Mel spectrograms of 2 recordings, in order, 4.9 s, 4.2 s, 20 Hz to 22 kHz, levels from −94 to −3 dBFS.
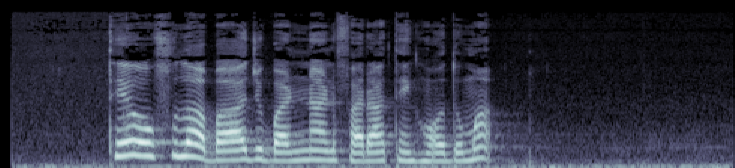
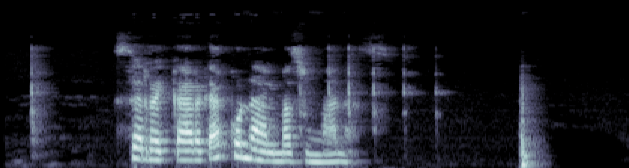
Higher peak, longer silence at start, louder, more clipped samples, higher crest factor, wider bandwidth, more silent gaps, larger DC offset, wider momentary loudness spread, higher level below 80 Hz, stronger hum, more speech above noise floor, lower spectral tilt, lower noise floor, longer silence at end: second, -6 dBFS vs -2 dBFS; about the same, 0.3 s vs 0.2 s; second, -20 LUFS vs -17 LUFS; neither; about the same, 16 dB vs 18 dB; first, 16 kHz vs 8 kHz; neither; neither; second, 9 LU vs 24 LU; first, -42 dBFS vs -54 dBFS; neither; second, 23 dB vs 63 dB; about the same, -5.5 dB/octave vs -5.5 dB/octave; second, -42 dBFS vs -79 dBFS; second, 0.05 s vs 0.65 s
